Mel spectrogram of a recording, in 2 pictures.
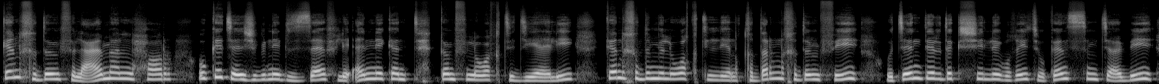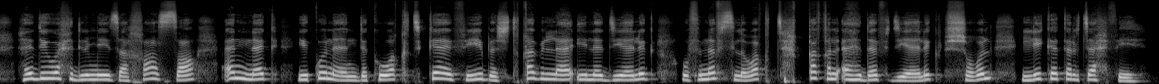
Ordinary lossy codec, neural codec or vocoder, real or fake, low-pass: none; autoencoder, 48 kHz, 32 numbers a frame, DAC-VAE, trained on Japanese speech; fake; none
